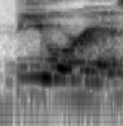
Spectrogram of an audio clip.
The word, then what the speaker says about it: Bioré: to compare these two biores sunscreen yes um it is pronounced as biore i did a little research next research but yes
